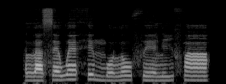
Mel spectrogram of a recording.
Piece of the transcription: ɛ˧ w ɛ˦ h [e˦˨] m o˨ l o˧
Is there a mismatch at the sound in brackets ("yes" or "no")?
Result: no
